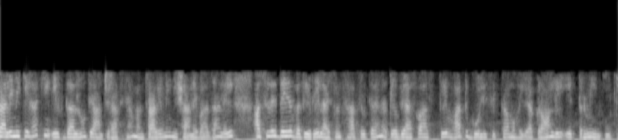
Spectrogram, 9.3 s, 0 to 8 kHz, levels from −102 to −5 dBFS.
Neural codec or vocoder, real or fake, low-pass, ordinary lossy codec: codec, 24 kHz, 3 kbps, HILCodec; fake; 7.2 kHz; AAC, 16 kbps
